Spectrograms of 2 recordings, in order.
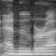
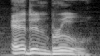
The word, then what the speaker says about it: Edinburgh: Another tour guide in Scotland told me about a group that kept referring to Edinburgh as Edinburg, no matter how many times she corrected the pronunciation.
